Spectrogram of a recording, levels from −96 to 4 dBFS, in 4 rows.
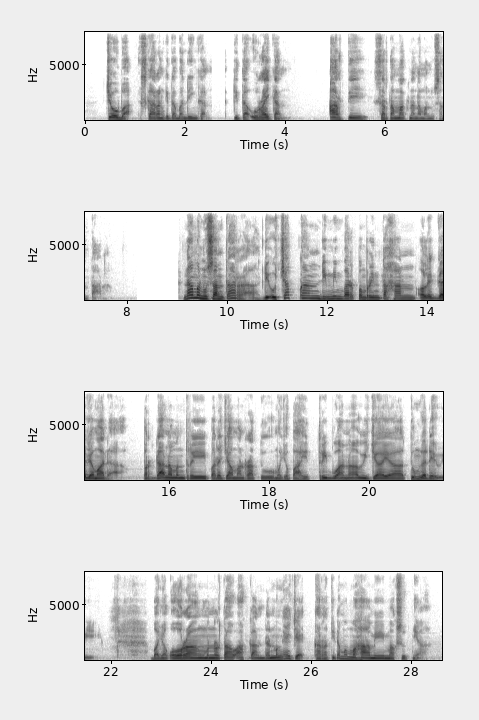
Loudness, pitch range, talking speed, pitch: -21 LUFS, 105-165 Hz, 80 wpm, 125 Hz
